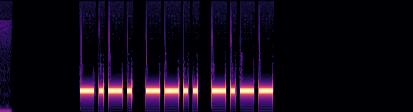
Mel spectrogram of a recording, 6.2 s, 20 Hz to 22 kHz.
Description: Morse code, heard as a keyed tone, about 17 wpm, 700 Hz. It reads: CZY
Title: USA Call Sign Postfixes - 3 Letters 17wpm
